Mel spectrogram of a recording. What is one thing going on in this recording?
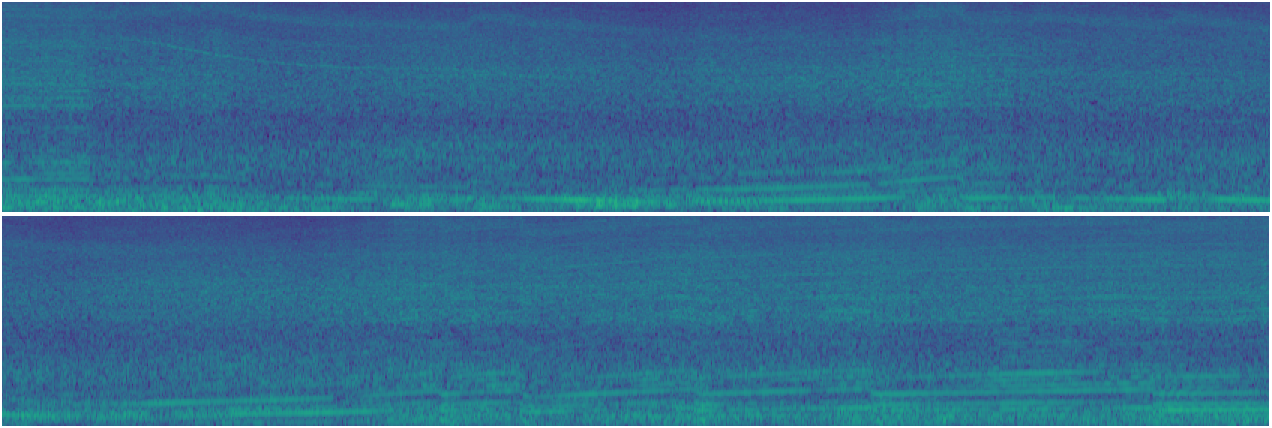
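A racing car engine whines loudly, dropping in pitch as it slows for corners and rising again as it speeds up and shifts gears.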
